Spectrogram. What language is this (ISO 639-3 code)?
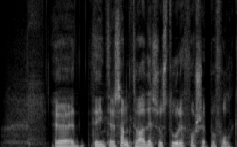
nor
